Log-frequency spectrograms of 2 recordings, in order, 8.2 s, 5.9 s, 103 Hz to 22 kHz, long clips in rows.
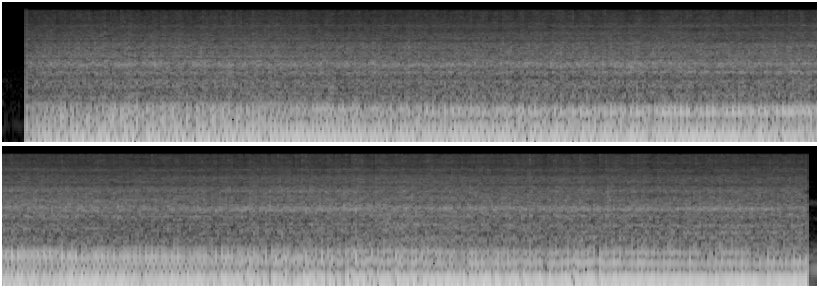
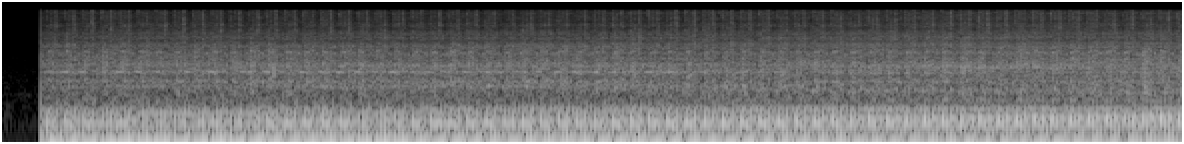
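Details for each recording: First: Suzuki GSX-R1000 K1 inline-four after service and wiring repair for rough running and power loss, fast idle on choke while warming up; steady, even, smooth deep exhaust note with no ticks or misses. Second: 2001 Suzuki GSX-R1000 K1 with rough, lumpy idle pulsing three to four times a second like a V-twin chopper and no power on acceleration; caused by out-of-sync throttle bodies and a clogged fuel supply.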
